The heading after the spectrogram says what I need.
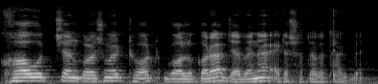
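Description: A man teaching Arabic letter pronunciation to adult learners, slowly and patiently, repeating each sound and asking questions he answers himself. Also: medium pitch, vocal fry, a little mellow. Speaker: Quran teacher. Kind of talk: step-by-step pronunciation lesson.

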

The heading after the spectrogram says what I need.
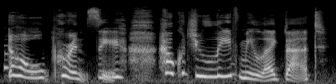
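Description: A woman voicing a sweet, fussy, doting young townswoman in a video game, speaking in a gentle, expressive way. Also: extremely high pitch, slow pace, exaggerated voice. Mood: relieved, doting. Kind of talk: video game character dialogue.

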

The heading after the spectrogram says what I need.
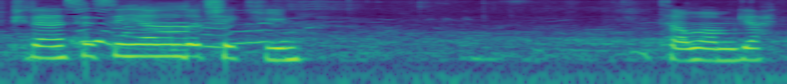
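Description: With a high, steady voice and a slow pace, a young mother talks casually to her child while recording on a handheld phone. They're at an outdoor children's theme park, and crowd noise and faint outdoor ambience come through.

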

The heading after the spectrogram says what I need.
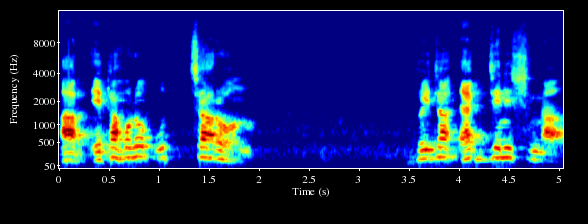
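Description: A man teaches a classroom lesson, firing questions at his students and slowly dragging out sounds to demonstrate them. His voice sits a little higher than most men's.

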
